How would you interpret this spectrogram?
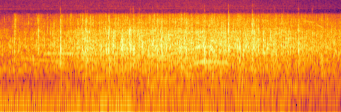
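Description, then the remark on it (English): Sustained crowd applause for a preacher's speech on the mall, a dense wash of many hands clapping at once, steady and loud throughout with an echoing quality from the sprawling setting. “More applause.”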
